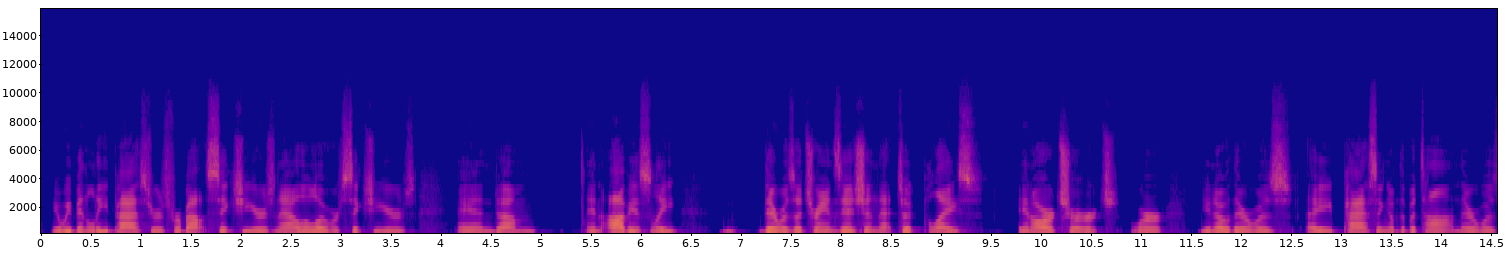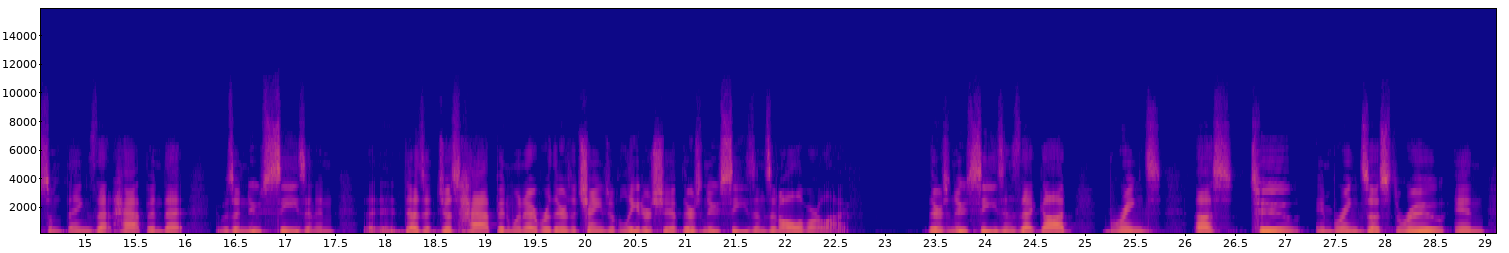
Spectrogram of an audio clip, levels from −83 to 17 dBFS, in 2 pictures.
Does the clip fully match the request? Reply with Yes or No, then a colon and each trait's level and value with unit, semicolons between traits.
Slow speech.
No: average, 175 wpm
